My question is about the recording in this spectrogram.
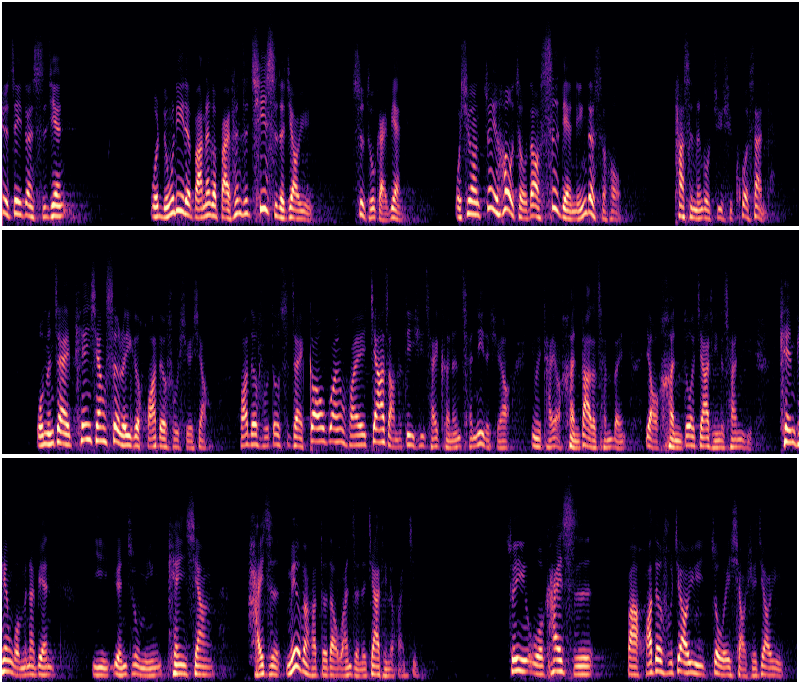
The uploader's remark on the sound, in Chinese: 本集節目取自【2023突破者知識跨年饗宴】現場錄音。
